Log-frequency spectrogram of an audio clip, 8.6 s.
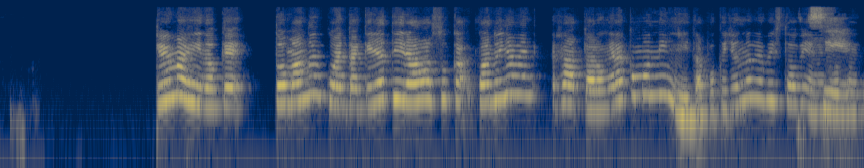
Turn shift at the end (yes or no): yes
